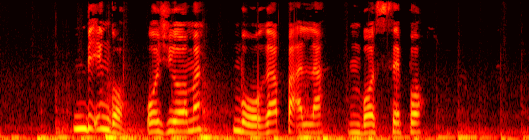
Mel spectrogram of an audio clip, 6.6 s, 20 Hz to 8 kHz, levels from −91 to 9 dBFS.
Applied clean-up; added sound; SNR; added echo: none; Run; 3 dB; none.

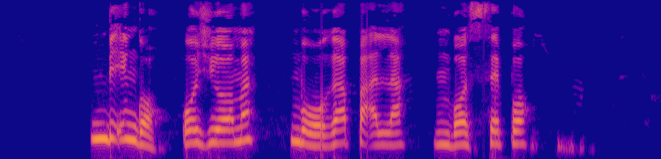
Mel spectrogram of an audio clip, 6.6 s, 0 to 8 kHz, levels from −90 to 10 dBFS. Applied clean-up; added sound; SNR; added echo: none; none; none; none.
